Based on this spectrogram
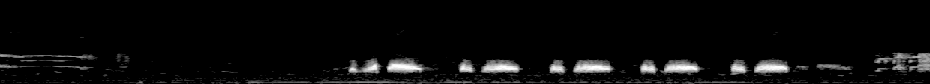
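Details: Spotted dove used as a decoy, repeating its 'thúc gù' lure coo: a steady run of about six short-long paired coos, deep and mellow, with a faint low rumble and higher whistled tones at the start and end.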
